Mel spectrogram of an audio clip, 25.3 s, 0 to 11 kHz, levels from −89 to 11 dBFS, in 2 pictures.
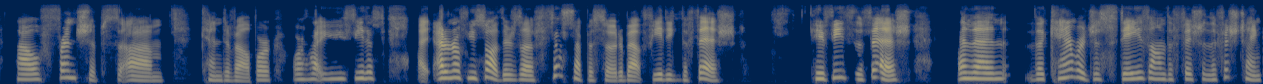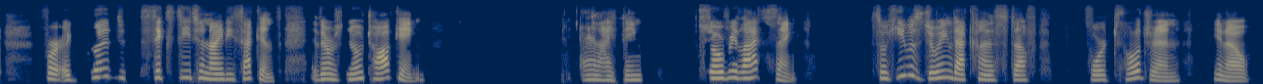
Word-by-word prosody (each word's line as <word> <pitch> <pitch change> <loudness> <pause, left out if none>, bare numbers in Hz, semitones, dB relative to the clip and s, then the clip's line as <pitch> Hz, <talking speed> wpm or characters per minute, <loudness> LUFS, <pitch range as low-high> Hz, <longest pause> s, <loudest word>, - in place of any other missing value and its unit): how 200 0 +1
friendships, 260 - -3
um, 155 -3 -1 0.4
can 170 -3 -7
develop, 155 -4 -3
or 175 -1 -2 0.2
or 205 0 -6
how 210 - +1
you 220 +1 -5
feed 240 +1 -3
us 235 -2 -8 0.4
I - - +6
I 245 - +9
don't 250 - +5
know 270 - +5
if 255 - -16
you 245 -1 -2
saw 265 +3 +3
it, 195 - -6
there's 195 0 -5
a 180 -2 +2
fish 340 - -7
episode 165 -5 -2
about 165 -2 +2
feeding 195 -2 -1
the 170 - -11
fish. 210 -9 +5 0.8
He 225 -1 +3
feeds 270 +1 +3
the 200 - -5
fish, 185 -9 +6 0.5
and 235 0 +3
then 225 -1 +5 0.2
the 210 0 -3
camera 265 +2 +1
just 210 0 -4
stays 225 +3 +3
on 210 -2 -1
the 200 - -10
fish 210 0 -3
in 190 - -10
the 190 - -6
fish 290 +7 -3
tank 185 -6 -1 0.4
for 205 -3 0
a 185 - -3 0.2
good 280 -3 -2 0.2
60 270 0 +1
to 255 0 -2
90 205 -1 +3
seconds, 200 - -1 0.3
and 180 - -12
there 210 - +3
was 185 - -9
no 215 +4 -2
talking 215 - +3 1.6
and 190 -1 -4
I 170 0 0
think 180 +3 -6 0.6
so 245 0 +2
relaxing. 255 +2 +1 0.7
So, 240 - -5
he 315 +10 -2
was 350 -9 -3
doing 255 +5 0
that 200 -4 +4
kind 195 -3 -3
of - - -11
stuff 180 0 -4 0.5
for 185 0 -6
children, 170 - 0 0.3
you 195 -3 -4
know, 150 -2 +3
210 Hz, 175 wpm, -26 LUFS, 180-245 Hz, 1.6 s, I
